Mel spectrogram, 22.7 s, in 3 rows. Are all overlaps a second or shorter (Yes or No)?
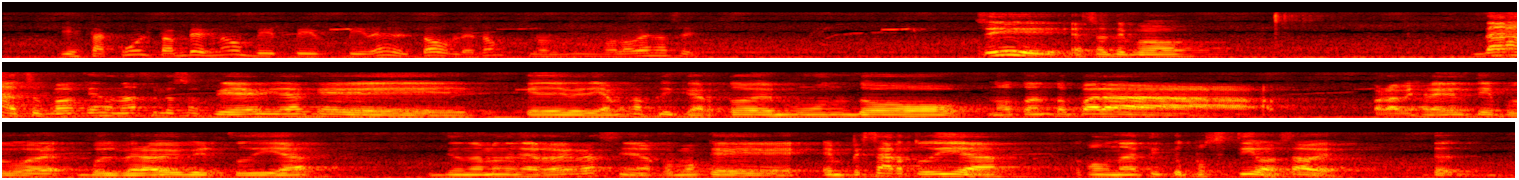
Yes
